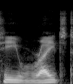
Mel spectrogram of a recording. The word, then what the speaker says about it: Wright: And his name is spelled W-R-I-G-H-T, Wright Thompson, but he can really write. Wright can really write, okay? W-R-I-T-E.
